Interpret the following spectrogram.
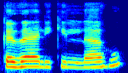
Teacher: اللہ اسم جلالہ کے لام کو باریک پڑھا جائے گا.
